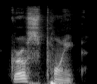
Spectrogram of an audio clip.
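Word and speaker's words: Grosse Pointe: Gross Point, Michigan but it's spelled it's G R O S S E P O I N T E.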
